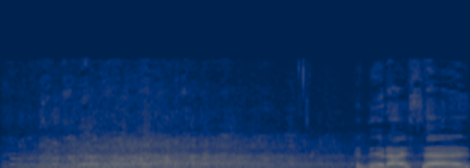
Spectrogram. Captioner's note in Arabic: ضحك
